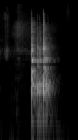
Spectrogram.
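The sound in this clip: Dishes, a cutting board and glasses clatter as they are handled. Two sharp, bright knocks come close together, and each leaves a short ringing clatter that fades.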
